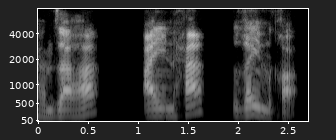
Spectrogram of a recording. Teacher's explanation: नीचे से हलक के नीचे से हमजा हा, बीच से जो है आइन हा, और आखिर से जो ऊपर का हिस्सा है उससे गैन खा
